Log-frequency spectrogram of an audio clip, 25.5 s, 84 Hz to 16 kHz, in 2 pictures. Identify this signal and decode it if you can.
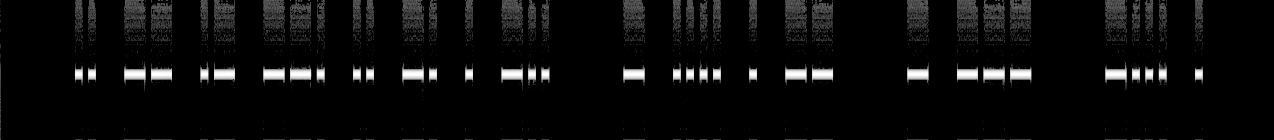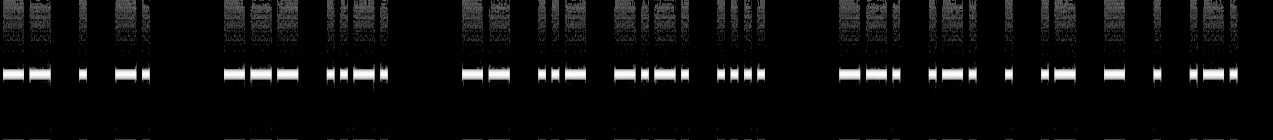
Morse code, heard as a keyed tone, about 18 wpm, spaced as for 15 wpm, 1000 Hz. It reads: IMAGINED THEM TO BE MEN OF MUCH GREATER
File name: qotdfiles / 15wpm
